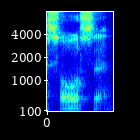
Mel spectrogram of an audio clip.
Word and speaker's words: Saussure: Bacanya ini orang Prancis, ya katanya Saussure.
